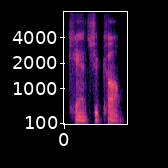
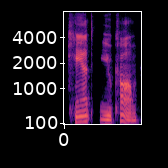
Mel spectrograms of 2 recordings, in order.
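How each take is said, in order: First: The t and y merge into a ch sound. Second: The t and y are said separately. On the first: The speaker calls it right. "it's can't you come" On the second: The speaker calls it wrong. "it's not can't you come"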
